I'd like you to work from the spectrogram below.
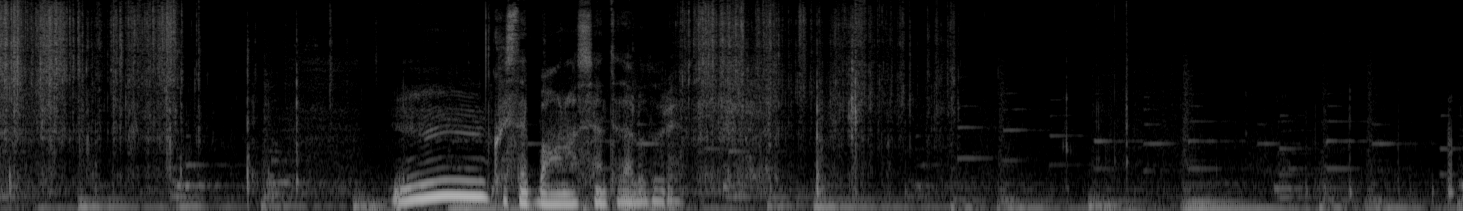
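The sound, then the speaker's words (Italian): Crinkly rustling of a dark chocolate with orange bar wrapper being unwrapped in short bursts, mixed with a person speaking and a loud, drawn-out murmur of appreciation partway through. “Mm, mi sento come il bimbo della fabbrica di cioccolato che scarta per cercare il biglietto d'oro.”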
